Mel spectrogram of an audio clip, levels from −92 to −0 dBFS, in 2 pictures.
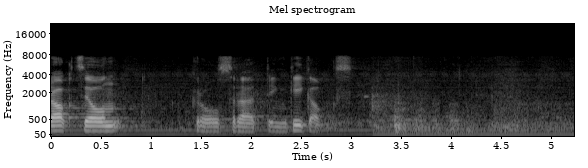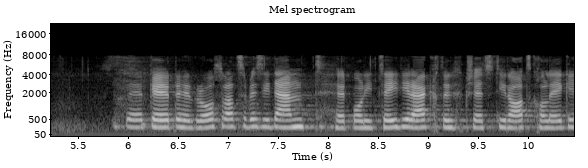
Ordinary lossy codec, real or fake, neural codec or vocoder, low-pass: none; real; none; none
